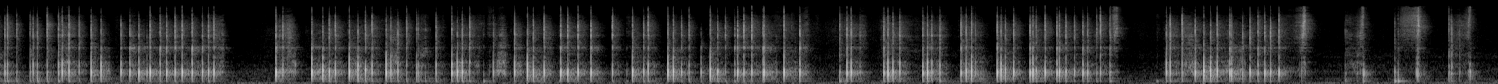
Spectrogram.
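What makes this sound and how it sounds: A yellow plastic hair mask jar is held on its side while long nails tap and scratch across the face and rim of its lid. Quick, dry, hollow clicks come in rapid bursts, with brief pauses between them. Scratchy, bright rasps also sit over a mid-range plastic tone with almost no low end and no ring after each tap.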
